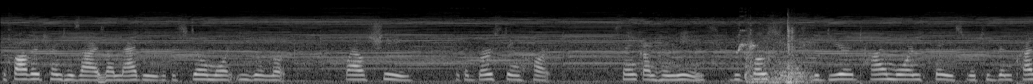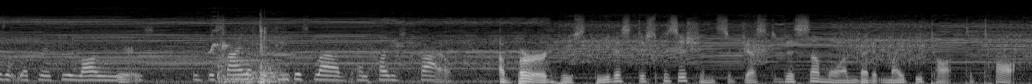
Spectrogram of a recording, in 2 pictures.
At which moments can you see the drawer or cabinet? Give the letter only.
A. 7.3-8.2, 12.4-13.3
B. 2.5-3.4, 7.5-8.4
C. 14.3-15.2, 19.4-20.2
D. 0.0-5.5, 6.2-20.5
A.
